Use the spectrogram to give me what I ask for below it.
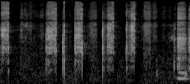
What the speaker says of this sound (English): Don't be too rough when you're sanding these little areas either.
